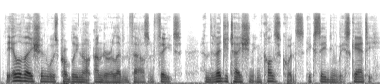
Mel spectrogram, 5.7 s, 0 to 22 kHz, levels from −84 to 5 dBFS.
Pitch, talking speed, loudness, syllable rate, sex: 110 Hz, 170 wpm, -19 LUFS, 6.6 syllables/s, male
